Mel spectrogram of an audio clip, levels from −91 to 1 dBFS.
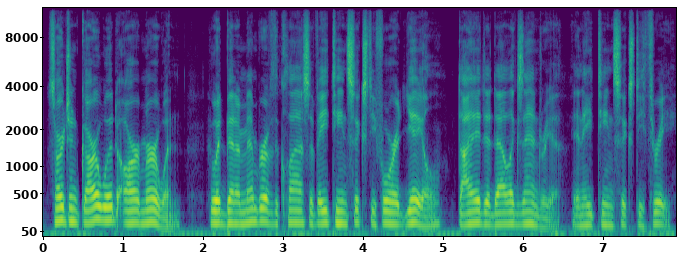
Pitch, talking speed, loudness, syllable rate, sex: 125 Hz, 190 wpm, -17 LUFS, 5.0 syllables/s, male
